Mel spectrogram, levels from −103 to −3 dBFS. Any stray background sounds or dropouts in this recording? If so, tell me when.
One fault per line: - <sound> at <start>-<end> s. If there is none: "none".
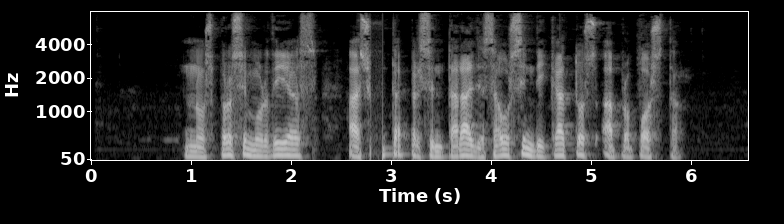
- dropout at 2.8-2.9 s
